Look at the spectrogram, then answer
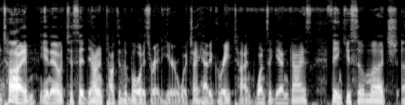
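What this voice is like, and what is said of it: Slightly itchy, rough voice. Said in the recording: “my voice is a little, uh, a little um, itchy, you know, right now”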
